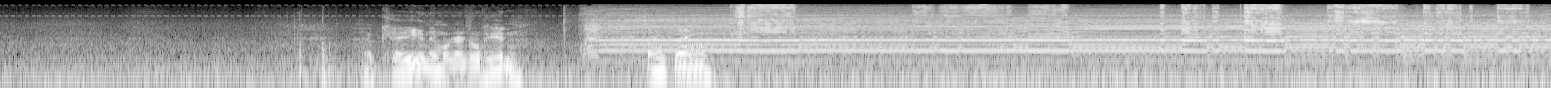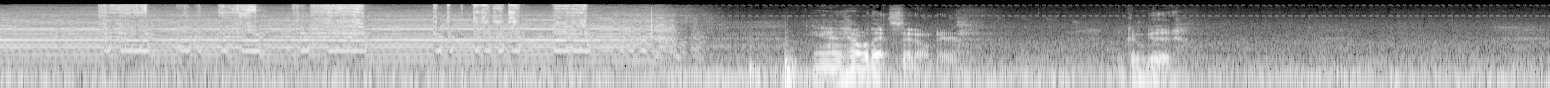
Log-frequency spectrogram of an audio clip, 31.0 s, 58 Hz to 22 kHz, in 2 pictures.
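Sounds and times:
rotary tool whining: 5.6 - 23.2
cut-off wheel grinding metal: 5.7 - 22.8.

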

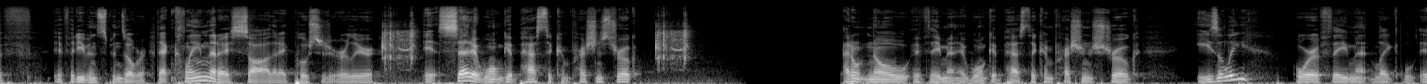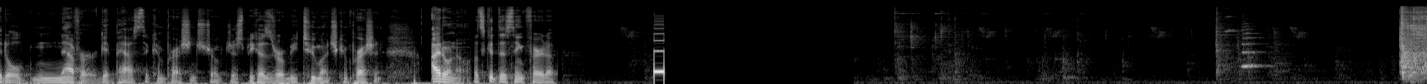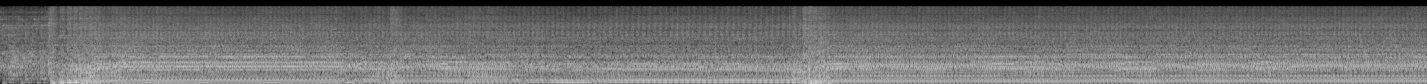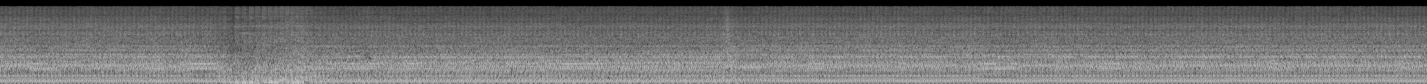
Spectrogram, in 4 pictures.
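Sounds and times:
electric starter cranking: 28.2 - 57.0
mower engine running: 28.3 - 57.0.

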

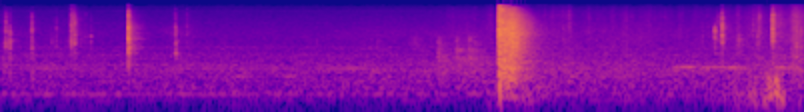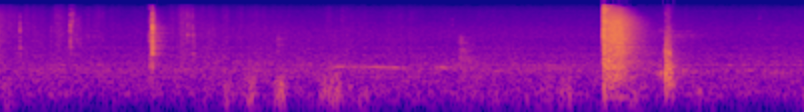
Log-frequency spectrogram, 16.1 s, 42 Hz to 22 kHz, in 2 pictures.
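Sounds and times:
air rifle shot with ringing tail: 5.0 - 5.5, 14.1 - 14.8.

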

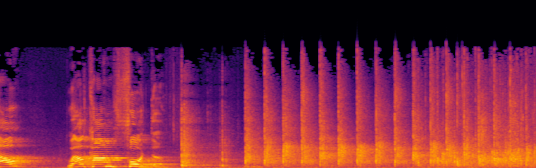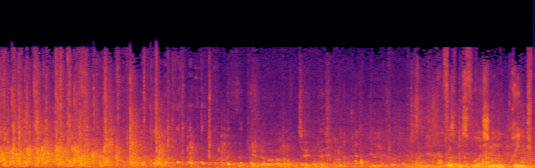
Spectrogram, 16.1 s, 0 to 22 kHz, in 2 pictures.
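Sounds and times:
steady single clap: 2.7 - 11.1
group of people clapping: 3.4 - 12.4.

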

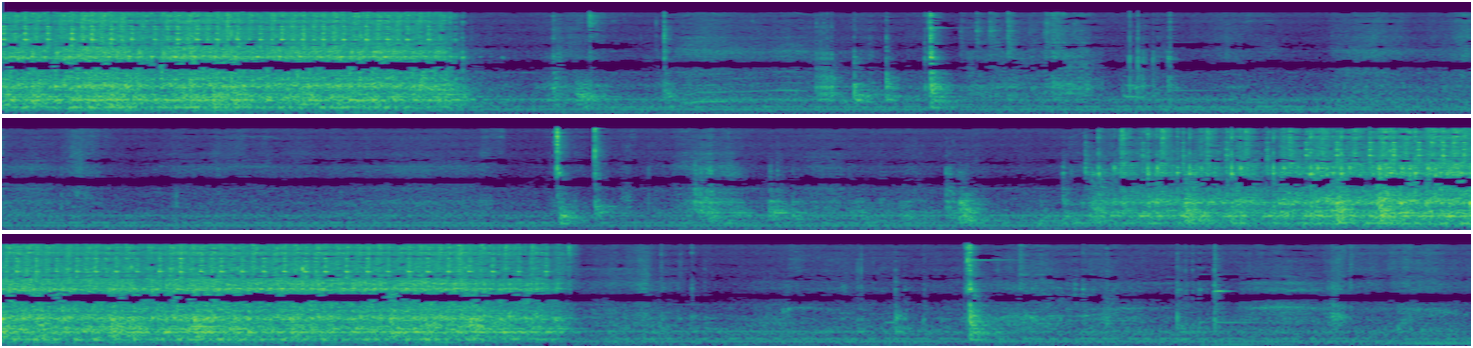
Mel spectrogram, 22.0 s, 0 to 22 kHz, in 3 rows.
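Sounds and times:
treadle sewing machine stitching: 0.0 - 2.4, 12.6 - 17.6.

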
